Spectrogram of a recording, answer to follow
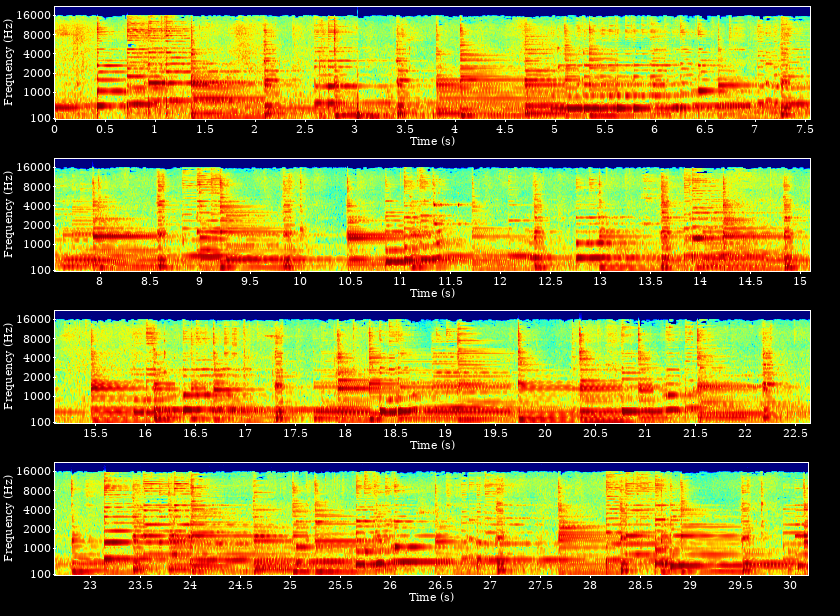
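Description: Guitarra portuguesa and viola de fado playing a fado's instrumental introduction: the Portuguese guitar's bright plucked melody, with a few bent notes, over the viola's chords.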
